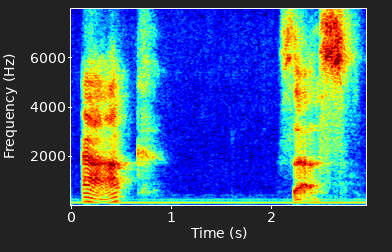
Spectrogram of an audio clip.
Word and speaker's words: access: access versus excess so in access i have first syllable stress we have the black cat vowel and then we have the red tent vowel so it sounds like ack cess and then in excess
